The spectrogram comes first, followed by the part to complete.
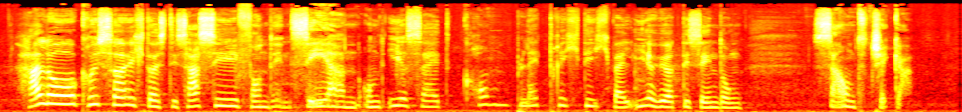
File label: Station ID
